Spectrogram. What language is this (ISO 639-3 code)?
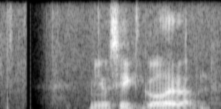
sin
